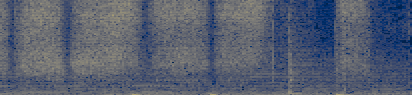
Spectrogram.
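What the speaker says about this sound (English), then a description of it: "we're going to start wet sanding" Steady wet rubbing and scraping strokes on a wooden artist's palette with a wet palette finish, a smooth repetitive sanding sound with occasional soft knocks, close and continuous.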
